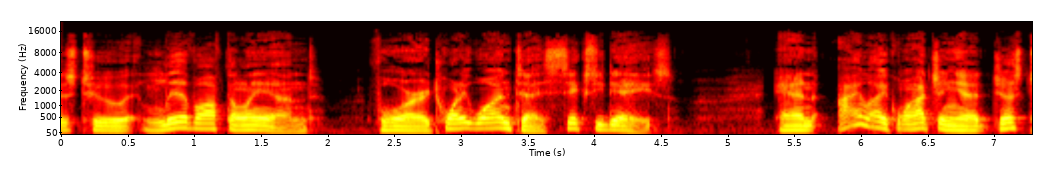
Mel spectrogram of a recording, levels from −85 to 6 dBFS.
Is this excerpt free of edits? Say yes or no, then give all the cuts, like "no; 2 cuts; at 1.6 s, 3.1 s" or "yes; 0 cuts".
yes; 0 cuts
